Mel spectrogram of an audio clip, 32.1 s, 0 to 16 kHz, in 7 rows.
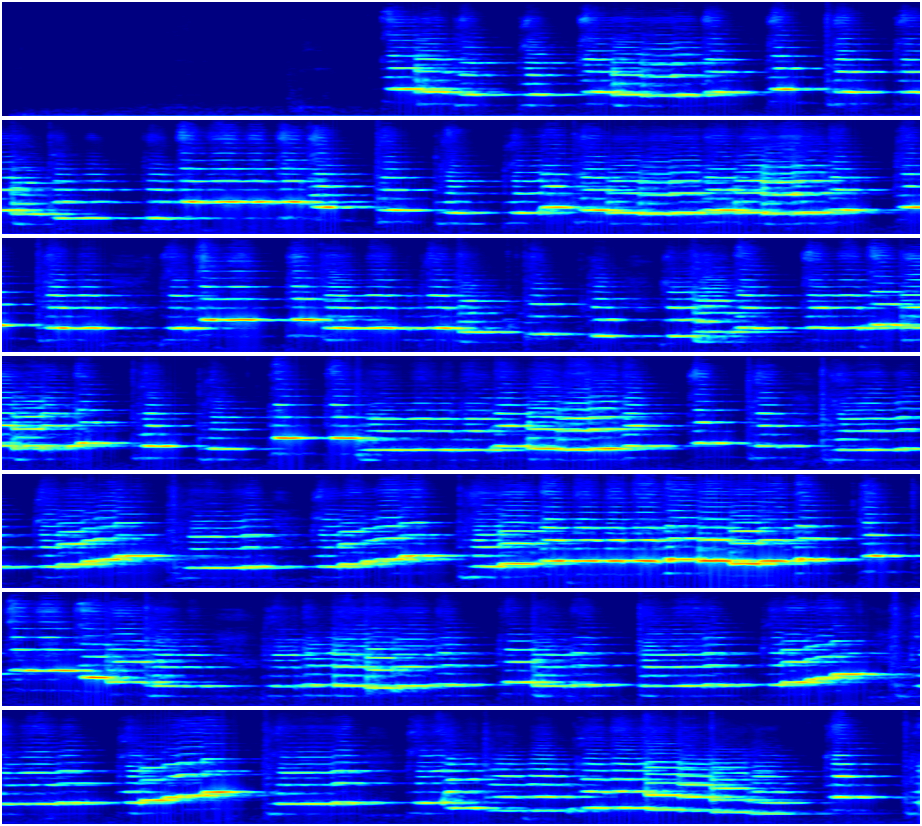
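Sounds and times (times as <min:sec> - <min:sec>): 
transverse flute: 0:01.9 - 0:32.1.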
